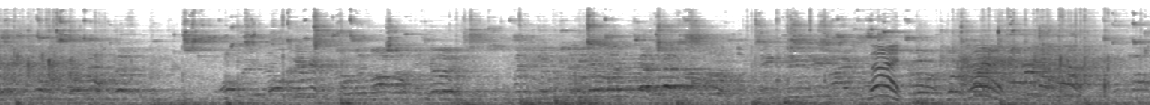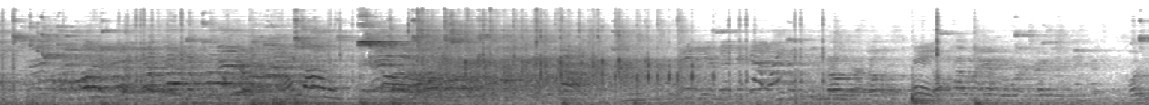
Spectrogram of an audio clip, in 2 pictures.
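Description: Basketball game in a gym: a ball bouncing on the hardwood court, sneakers squeaking, and players and spectators shouting and talking, echoing around the hall.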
